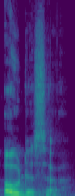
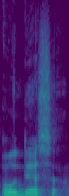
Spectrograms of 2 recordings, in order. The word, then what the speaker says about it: Odessa: And by the way, growing up, I would call Odessa Odessa. I thought it was Odessa, but apparently it's pronounced Odessa. So like the accent's in a different place there.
